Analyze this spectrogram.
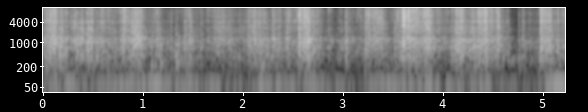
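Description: Tissue paper crinkling and rustling as scissors cut through its sticker seal and the paper is folded open.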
